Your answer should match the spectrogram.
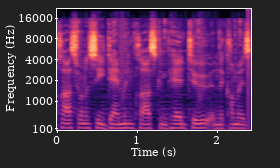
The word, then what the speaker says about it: Daimon: I started pronouncing it demon class I had people tell me it was pronounced the same way that Matt Damon's name is pronounced so um that would be Damon class now please correct me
